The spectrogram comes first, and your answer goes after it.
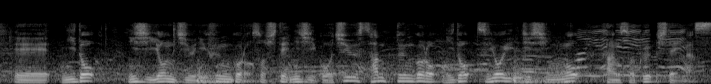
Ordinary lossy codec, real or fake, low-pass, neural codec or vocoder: none; real; 7.2 kHz; none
